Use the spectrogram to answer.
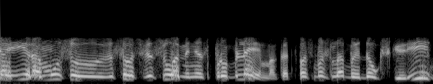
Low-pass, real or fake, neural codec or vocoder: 10.8 kHz; real; none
